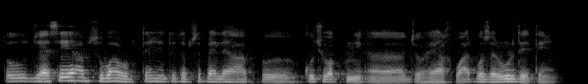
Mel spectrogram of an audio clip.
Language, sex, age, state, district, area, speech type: Urdu, male, 30-45, Delhi, South Delhi, rural, spontaneous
